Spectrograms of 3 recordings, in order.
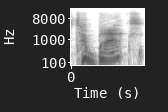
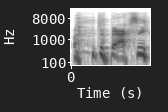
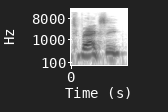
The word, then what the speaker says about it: Tabaxi: You can't pronounce tabax. Fucking tabax. Look at me now. Now I'm fucking it up. Tabaxi, right? Is it tabaxi?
